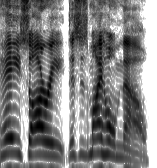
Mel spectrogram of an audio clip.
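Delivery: put-on, slow, drawn-out New York Brooklyn accent. Mocking settlers from Long Island taking a home: imitating a Brooklyn accent. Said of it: "Motherfuckers with a Brooklyn accent like".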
